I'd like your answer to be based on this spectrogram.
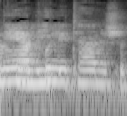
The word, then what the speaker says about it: neapolitanische: zur napolitanischen Pizza. Mhm. Könnt ihr das aussprechen? – Ich kann es nicht aussprechen. Neapolitanische Pizza. Oh, ich wollte Napoleon sagen.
